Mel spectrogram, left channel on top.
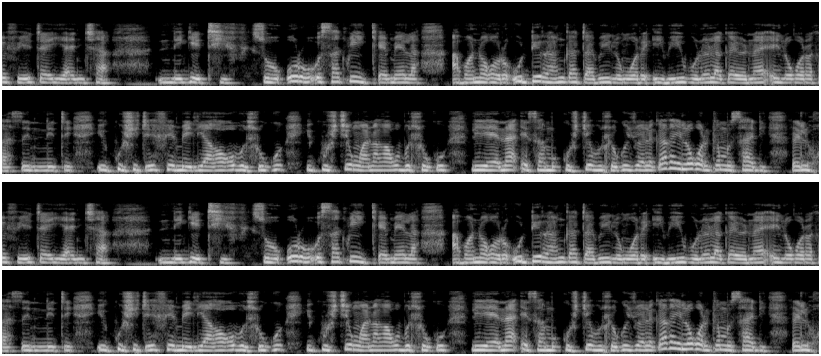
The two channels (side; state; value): both; identical; correlation 1.00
